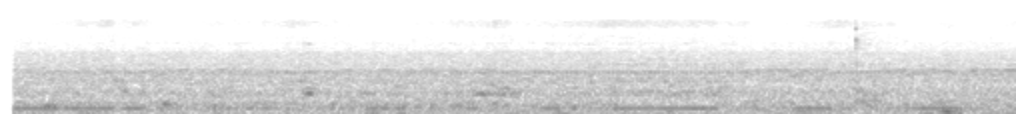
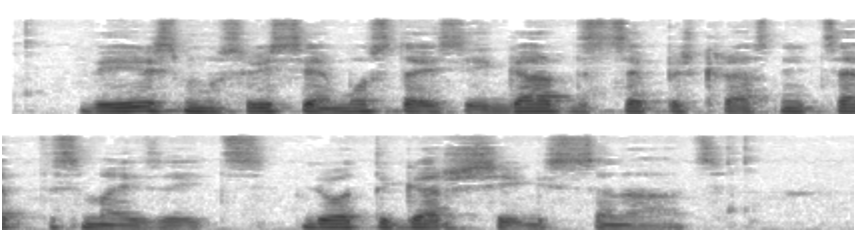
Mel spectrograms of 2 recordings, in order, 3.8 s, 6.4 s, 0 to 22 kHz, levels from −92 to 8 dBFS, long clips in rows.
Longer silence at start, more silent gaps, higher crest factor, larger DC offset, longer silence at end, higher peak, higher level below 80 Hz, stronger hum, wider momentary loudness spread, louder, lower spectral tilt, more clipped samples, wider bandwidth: second, 0.05 s vs 0.3 s; neither; about the same, 18 dB vs 18 dB; neither; second, 0 s vs 0.4 s; second, -36 dBFS vs -6 dBFS; second, -66 dBFS vs -52 dBFS; neither; second, 3 LU vs 9 LU; second, -53 LUFS vs -24 LUFS; about the same, -5.5 dB/octave vs -5.5 dB/octave; neither; about the same, 11.5 kHz vs 11.5 kHz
